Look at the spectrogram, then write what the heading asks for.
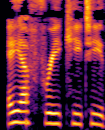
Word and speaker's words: Afrekete: Afrekete Work at Home Jobs pronounced AF Free Kee Tee.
